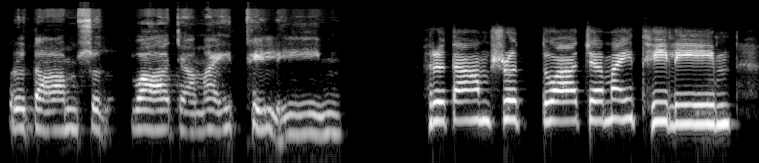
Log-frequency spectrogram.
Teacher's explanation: థ పొట్లోకుంది మహాప్రాణం గట్టిగా పలకాలి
